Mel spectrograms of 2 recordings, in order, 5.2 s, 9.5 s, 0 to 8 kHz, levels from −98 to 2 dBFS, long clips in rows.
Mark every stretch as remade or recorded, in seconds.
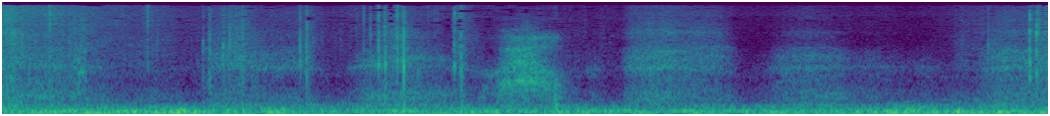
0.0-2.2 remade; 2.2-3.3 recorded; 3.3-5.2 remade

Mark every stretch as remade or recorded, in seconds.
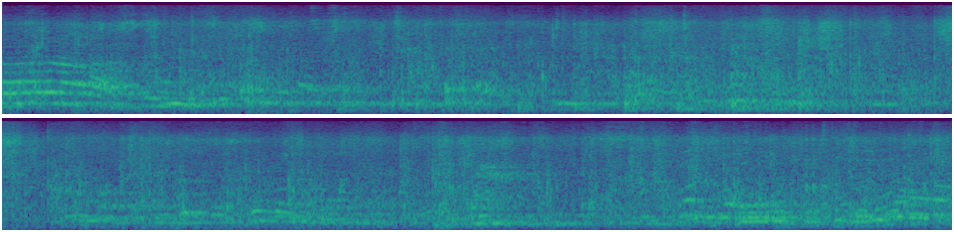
0.0-1.2 remade; 1.2-2.8 recorded; 2.8-6.8 remade; 6.8-9.5 recorded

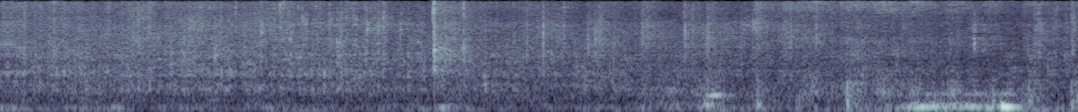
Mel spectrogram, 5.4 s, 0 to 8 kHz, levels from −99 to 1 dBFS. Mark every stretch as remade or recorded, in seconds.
0.0-1.3 remade; 1.3-2.1 recorded; 2.1-4.7 remade; 4.7-5.4 recorded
